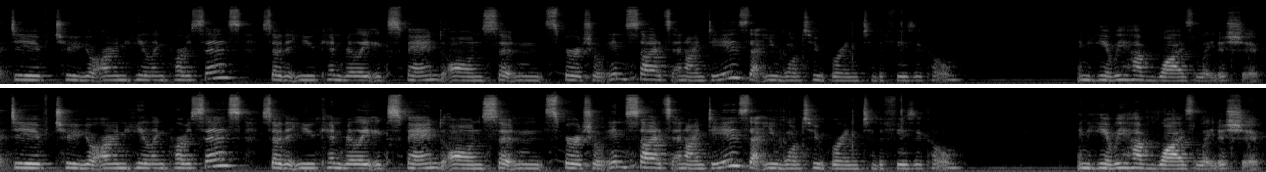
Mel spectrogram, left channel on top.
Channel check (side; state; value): left; quieter; 8.6 dB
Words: to your own healing process so that you can really expand on certain spiritual insights and ideas that you want to bring to the physical. And here we have wise leadership.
